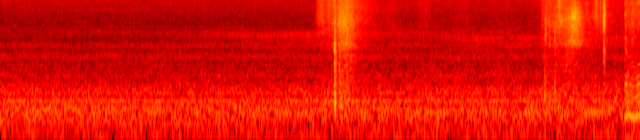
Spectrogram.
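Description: Steady low hum inside a car's cabin from the idling engine of a car stopped in line, with a single sharp click about four seconds in.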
